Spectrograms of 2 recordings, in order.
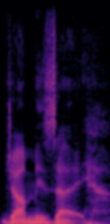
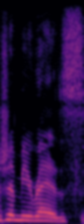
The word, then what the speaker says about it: Djamirze: I remember when I was in the Supreme Court, they were pronouncing it Jamirez.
